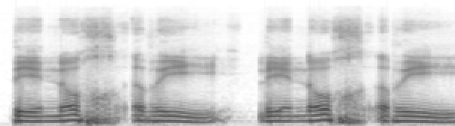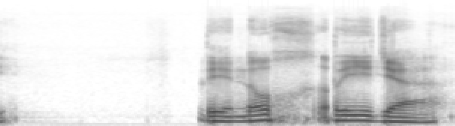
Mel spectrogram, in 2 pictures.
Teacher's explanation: Terkait dengan harakat kasrah. Nomor satu ro yang kasrah dibaca tarkik · Ro yang dibaca tarkik itu terkait dengan harakat kasrah.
